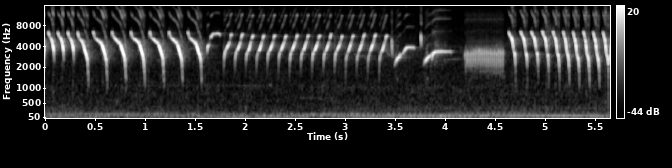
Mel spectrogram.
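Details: Belgian canary singing naturally for daily training stimulus: rows of quick descending whistled notes, a rapid trill, a few rising slurs and a short buzzy rattle, then more repeated chirps.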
